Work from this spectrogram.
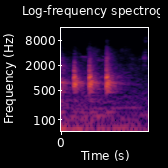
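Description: Three knocks on a plastered wall built from styrofoam blocks, reinforced through the cavities and then plastered, each giving a short, hollow, mid-pitched thud that dies away quickly. The wall sounds hollow, as is normal for this lightweight construction.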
